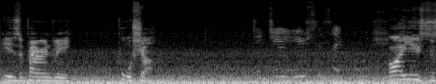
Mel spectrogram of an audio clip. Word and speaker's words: Porsche: Porche porsa porsa I said pors yeah Porsche Porsche is the incorrect pronunciation it's the correct pronunciation is apparently porsa did you used to say Porsche I used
